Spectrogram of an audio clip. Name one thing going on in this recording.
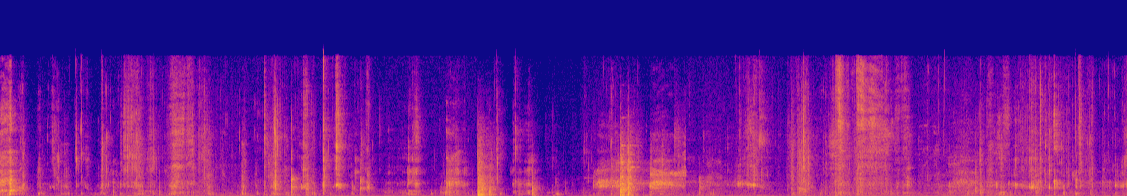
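Chopsticks clink against bowls.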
